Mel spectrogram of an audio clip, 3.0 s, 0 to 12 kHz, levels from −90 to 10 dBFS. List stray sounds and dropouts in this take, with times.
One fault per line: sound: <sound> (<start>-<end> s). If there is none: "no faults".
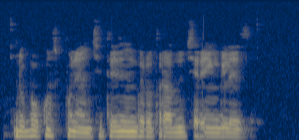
no faults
